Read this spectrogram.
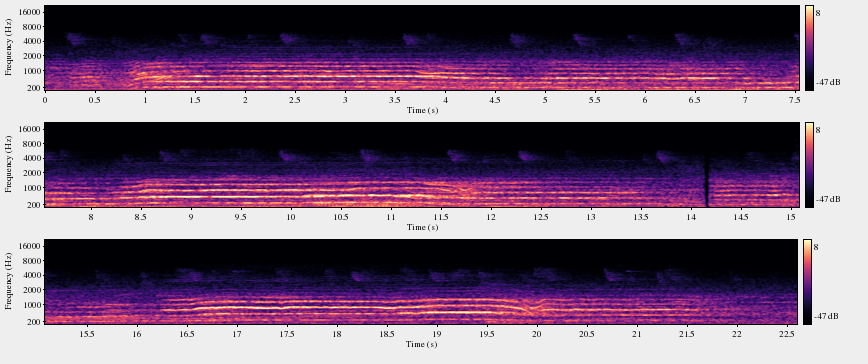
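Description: A group of men chant together in long, drawn-out tones in a large echoing hall.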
